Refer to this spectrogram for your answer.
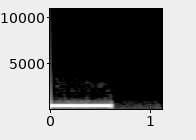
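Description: A loud, steady telephone dial tone holds a single mid-range pitch for about half a second, then cuts off abruptly into near silence. No voices are heard.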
